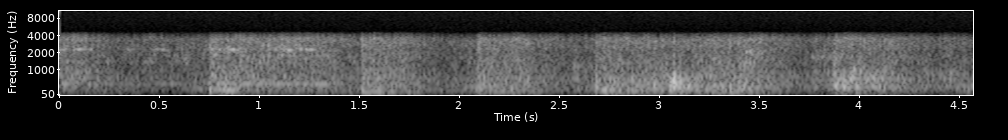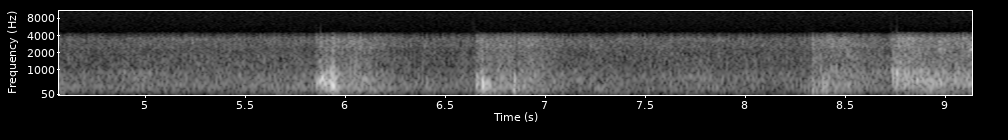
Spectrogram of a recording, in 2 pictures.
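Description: Footsteps echo in a large, hollow underground space.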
